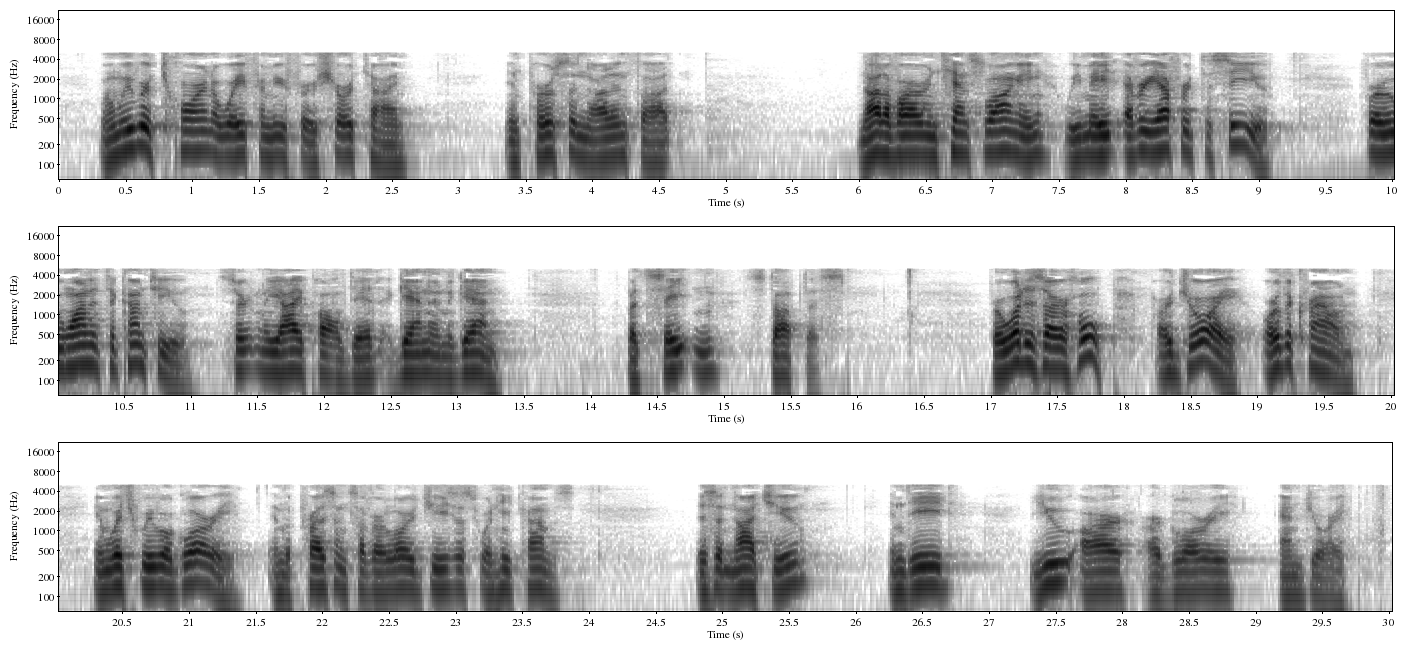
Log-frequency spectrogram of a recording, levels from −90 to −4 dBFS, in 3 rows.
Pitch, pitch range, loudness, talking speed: 135 Hz, 120-145 Hz, -19 LUFS, 165 wpm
